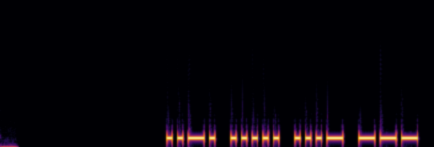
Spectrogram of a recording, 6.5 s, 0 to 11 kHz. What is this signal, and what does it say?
Morse code, heard as a keyed tone, about 15 wpm, 700 Hz. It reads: F5VO
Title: DXCC-100 Call Signs - 4 Characters - 15wpm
